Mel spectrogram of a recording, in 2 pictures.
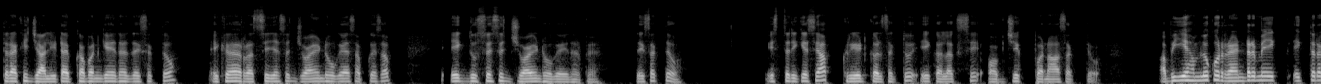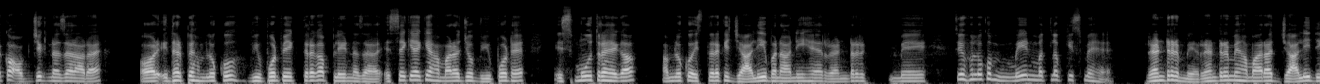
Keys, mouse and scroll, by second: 8.0 middle click, 8.5 middle click, 8.9 middle click, 17.9 alt+middle click, 19.3 alt+middle click.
